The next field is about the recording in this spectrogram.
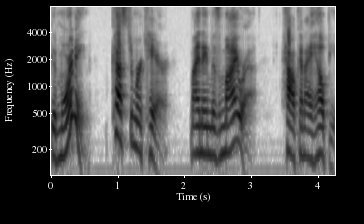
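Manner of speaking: friendly, smiling customer-care voice. Demonstrating a customer care greeting, with a smile in your voice. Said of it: "with a smile in your voice".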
